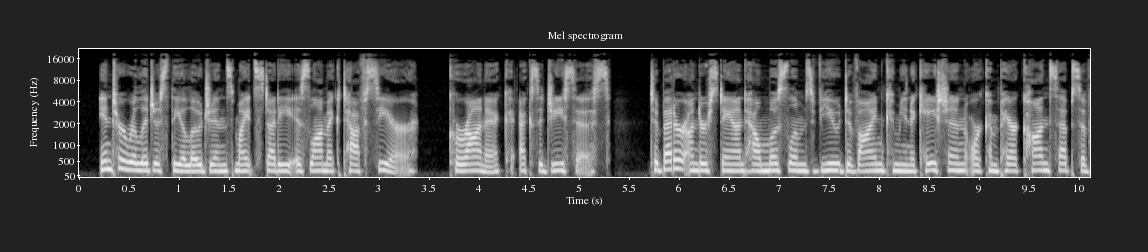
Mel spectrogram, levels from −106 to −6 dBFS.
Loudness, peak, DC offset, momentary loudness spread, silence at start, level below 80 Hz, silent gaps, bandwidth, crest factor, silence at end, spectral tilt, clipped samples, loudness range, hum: -19 LUFS; -4 dBFS; under 0.1%; 6 LU; 0.2 s; -56 dBFS; none; 16.5 kHz; 16 dB; 0 s; -3.5 dB/octave; under 0.1%; 2 LU; none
